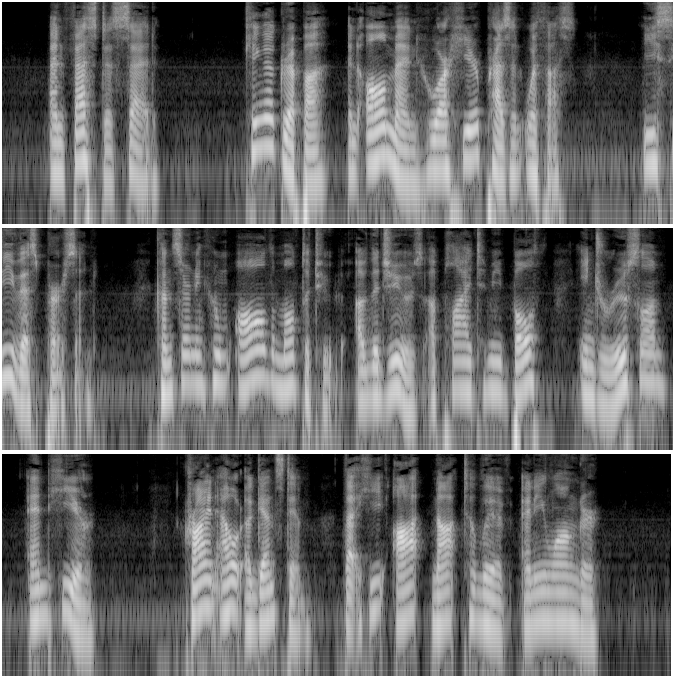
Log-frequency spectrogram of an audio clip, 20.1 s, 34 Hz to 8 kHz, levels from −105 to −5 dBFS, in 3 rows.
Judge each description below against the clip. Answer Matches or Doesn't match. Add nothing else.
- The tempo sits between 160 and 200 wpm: Doesn't match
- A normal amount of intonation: Doesn't match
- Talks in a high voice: Doesn't match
